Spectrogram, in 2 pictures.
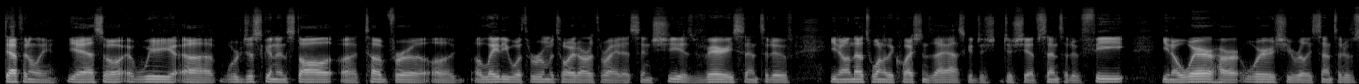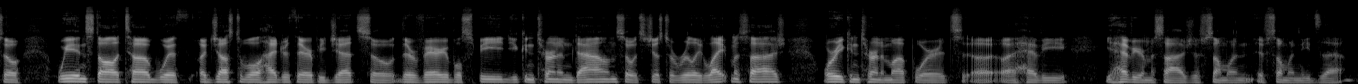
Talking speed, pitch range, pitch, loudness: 210 wpm, 105-120 Hz, 110 Hz, -30 LUFS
